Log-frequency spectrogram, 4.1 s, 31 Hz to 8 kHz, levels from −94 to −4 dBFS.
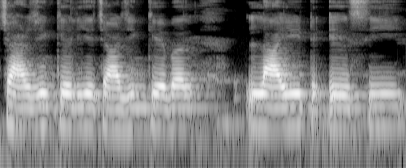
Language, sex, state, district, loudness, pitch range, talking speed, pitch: Hindi, male, Jharkhand, Deoghar, -17 LUFS, 115-120 Hz, 120 wpm, 120 Hz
